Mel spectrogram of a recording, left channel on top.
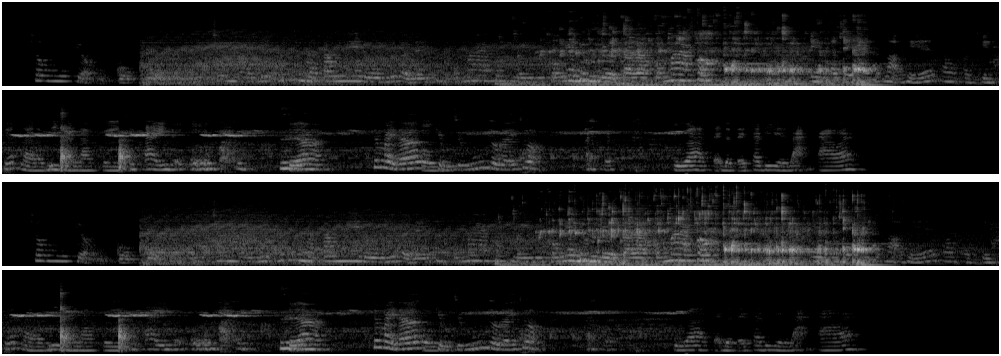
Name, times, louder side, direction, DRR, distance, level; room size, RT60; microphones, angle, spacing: voice 1, 0.3-7.2 12.7-13.3 13.7-15.4, right 1 dB, 5° right, 0.3 m, -41 dB
sound 1, 1.4-10.0, right 1 dB, 30° right, 1.1 m, -49 dB
Fill (with liquid), 4.9-8.9, right 3 dB, 75° right, 0.5 m, -36 dB
voice 2, 7.9-12.4 14.2-14.5 15.8-16.4 16.7-18.5, left 3 dB, 60° left, 0.5 m, -47 dB
sound 2, 9.9-16.8, equal, 50° right, 1.1 m, -43 dB
3.8 x 2.1 x 3.0 m
head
